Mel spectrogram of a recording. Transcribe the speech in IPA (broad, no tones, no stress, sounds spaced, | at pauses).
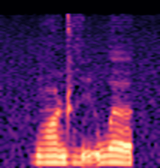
ɡ ɔ̃ ɖʱ ḭ w ə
